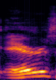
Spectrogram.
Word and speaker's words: Ayers: But you recently had a podcast with the former Green Bay analytics guy, Mike Ayers. Am I saying that right? – Yes. Yep.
